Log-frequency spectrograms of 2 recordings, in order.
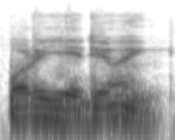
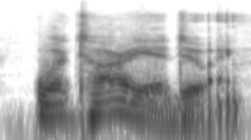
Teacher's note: See if you can hear how what and are blend together. It often ends up sounding more like what Taria doing. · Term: linking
